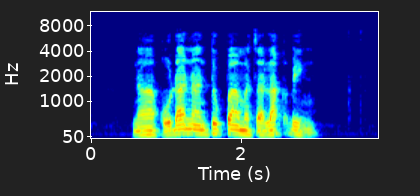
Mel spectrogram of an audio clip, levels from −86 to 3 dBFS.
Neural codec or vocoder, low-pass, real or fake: none; 7.2 kHz; real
